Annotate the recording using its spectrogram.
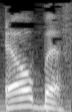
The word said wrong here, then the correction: Elsbeth: So it's not Elbeth. – It's Elsbeth. – Elsbeth.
